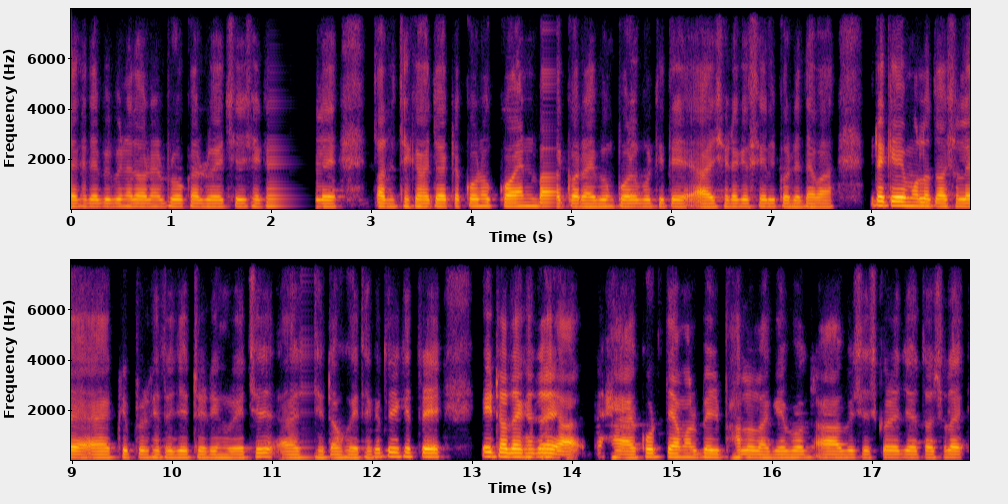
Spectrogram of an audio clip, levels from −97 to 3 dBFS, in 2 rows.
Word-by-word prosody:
দেখা 135 0 -1
যায় 135 - +1
বিভিন্ন 140 +1 -1
ধরনের 135 0 0
ব্রোকার 135 -1 0
রয়েছে। 130 +1 -2 0.2
সেখানে 140 +1 -4 1.0
তাদের 135 -2 +1
থেকে 140 0 -2
হয়তো 135 +1 +1
একটা 140 - -4
কোন 140 0 +3 0.2
কয়েন 145 0 +4
বাই 145 -1 +2
করা 130 -1 +2
এবং 135 +1 -1
পরবর্তীতে 130 0 -1 0.3
আ - - +3 0.2
সেটাকে 135 0 -1
সেল 135 -1 -1
করে 125 -1 0
দেওয়া। 120 0 0 0.4
এটাকে 170 -1 +4 0.2
মূলত 145 -1 +2
আসলে 140 0 +1 0.3
আ - - +2 0.2
ক্রিপটোর 135 0 -3
ক্ষেত্রে 130 -1 -3
যে 130 - +3
ট্রেডিং 130 -1 -2
রয়েছে 125 +5 -1 0.3
আ - - 0 0.3
সেটা 130 0 -4
হয়ে 125 -1 0
থাকে। 130 +3 -3
তো - - -15
এক্ষেত্রে 160 0 +1 0.6
এটা 165 -1 +4
দেখা 155 -1 +4
যায় 155 -1 +6
আ - - +6 0.4
হ্যাঁ 135 -1 +2
করতে 150 0 +1
আমার 140 0 -2
বেশ 140 -1 +4 0.2
ভালো 140 0 0
লাগে 130 0 -2
এবং 135 0 0 0.2
আ - - +2 0.2
বিশেষ 135 -1 -5
করে 135 -1 +1
যেহেতু 135 0 -2
আসলে 135 +1 -1
135 Hz, 175 wpm, -21 LUFS, 130-140 Hz, 1.0 s, যায়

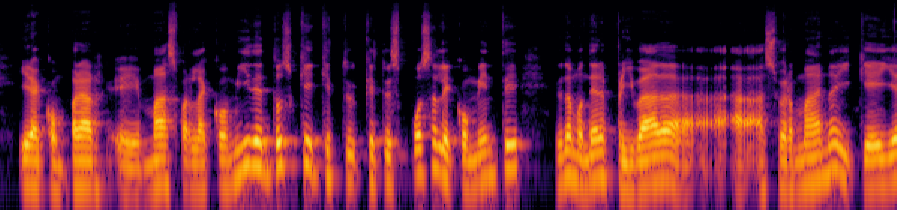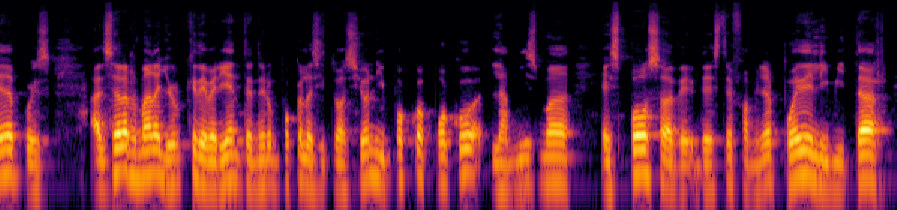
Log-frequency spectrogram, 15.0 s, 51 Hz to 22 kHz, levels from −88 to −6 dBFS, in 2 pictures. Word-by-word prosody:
ir - - +3
a - - +2
comprar, 105 -1 +2
eh, 90 -1 -2
más 110 +5 +1
para 100 - -3
la 100 0 -1
comida". 145 +13 +1
Entonces, 185 +1 0
que 190 -3 -1
que 140 - -6
tu 130 -2 -9
que 125 - -3
tu 120 - -4
esposa 150 +7 -2
le - - +1
comente 130 +8 -2 0.4
de - - -11
una 145 - +2
manera 130 +2 0
privada 115 - +4
a 330 +1 -5
a - - -2
a - - -10
su - - -5
hermana 115 +10 0
y 140 - -4
que 110 - -1
ella, 135 +6 +2
pues, 95 -7 -6 0.3
al 100 - +1
ser 155 +4 +7
hermana, 145 -1 +4
yo 115 -4 -1
creo 115 - -13
que 140 - -2
debería 115 +1 +3
entender 110 -3 -4
un 110 - -13
poco - - -6
la - - 0
situación 105 +7 -4
y 120 - -5
poco 130 -1 -3
a - - -13
poco 135 +5 0
la 100 -2 -5
misma 120 +2 -1 0.3
esposa 150 +8 +4
de 95 - -4
de 100 - -3
este 95 +5 -7
familiar 105 +5 -5
puede 135 +4 +3
limitar 115 +3 +4
120 Hz, 220 wpm, -22 LUFS, 110-145 Hz, 0.4 s, ser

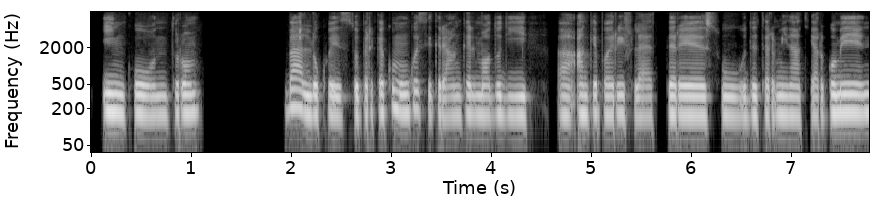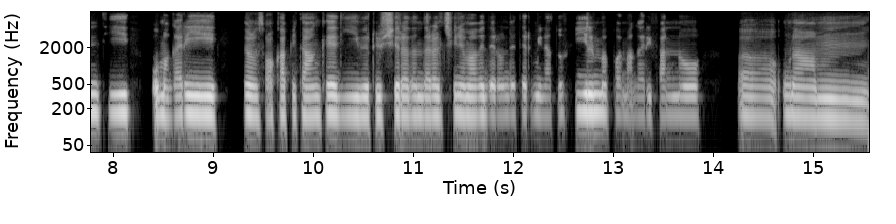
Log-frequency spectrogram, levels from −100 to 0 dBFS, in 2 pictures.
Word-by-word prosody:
Incontro. 170 -1 +3 0.8
Bello 180 -5 +2
questo 155 -1 0
perché, 170 +3 -2
comunque, 175 0 +1
si 185 -3 -8
crea 160 -1 -2
anche 160 +1 -4
il 165 - -1
modo 160 0 0
di, 155 0 -1 0.3
uhm, 160 -1 -2
anche 165 0 +1
poi 160 -1 -1
riflettere 155 0 +2
su 155 0 -1
determinati 155 0 -1
argomenti 170 +1 +3 0.2
o - - 0
magari, 160 +1 +4 0.3
non 165 -1 +2
lo - - -1
so, 150 - -10
capita 155 0 -6
anche 155 +1 +2
di 155 0 -1
riuscire 155 0 -1
ad 155 - -4
andare 155 0 -2
al 155 - -2
cinema 155 0 -1
a - - -3
vedere 155 0 -3
un 155 - -8
determinato 160 0 -10
film, 175 -1 +4
poi - - -17
magari 155 0 -14
fanno, 155 0 -7 0.3
ehm, 155 -2 -7
una, 155 -2 -3
mhmm, 140 -3 -1
160 Hz, 160 wpm, -22 LUFS, 155-165 Hz, 0.8 s, magari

